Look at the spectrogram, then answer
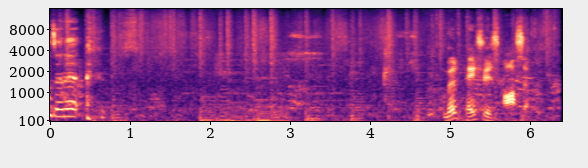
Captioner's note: people chattering; chuckles; gentle upbeat music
